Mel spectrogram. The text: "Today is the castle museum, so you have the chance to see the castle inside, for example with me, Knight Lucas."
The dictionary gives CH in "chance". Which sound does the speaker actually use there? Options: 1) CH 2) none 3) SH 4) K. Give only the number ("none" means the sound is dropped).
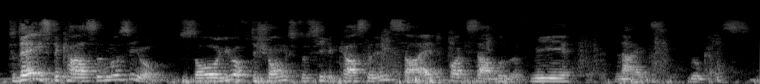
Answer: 3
